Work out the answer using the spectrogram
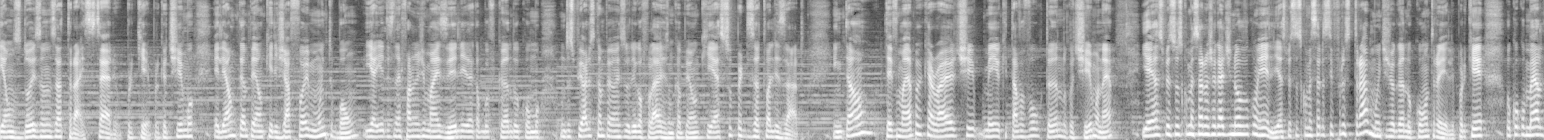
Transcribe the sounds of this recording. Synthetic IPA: aũzd̪ojzɐ̃nʊzat̪ɾa̰jsːɛɾjʊ̰poɾkḛpoɾkeʊt͡ʃĩmʊ | elɪɛũkɐ̃mpiɐ̃w̃kɪelɪʒafojmũj̃t̪ʊbõw̃ɪaielɪzneɾfaɾɐ̃w̃d͡ʒɪmajzelɪelɪakabowfi̥kɐ̃nd̪ʊkõmʊ | ũd̪ʊspiɔɾɪskɐ̃mpiõj̃zd̪ʊliɡoflɛʒɪzũkɐ̃mpiɐ̃w̃kʰɪɛsupeɾd͡ʒ̪ɪzat̪ualiza̰d̪ʊ | ẽnt̪ɐ̃w̃t̪evɪũmɐɛpʊkɐkɪɐɾajot͡ʃɪmejʊkɪ̥t̪avɐvowt̪ɐ̃nd̪ʊnʊkʊt͡ʃĩmʊnɛ | ɪaiɐspesoɐskõmesaɾɐ̃w̃ɐʒoɡaɾd͡ʒɪnovʊkõw̃elɪːɐspesoɐskõmesaɾɐ̃w̃asɪfɾust̪ɾaɾmũj̃t̪ʊʒoɡɐ̃nd̪ʊkõnt̪ɾɐelɪpoɾke | ʊkokumɛl

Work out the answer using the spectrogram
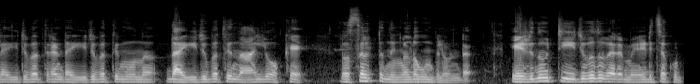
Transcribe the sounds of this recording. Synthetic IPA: ɐiɾubɐt̪ːiɾe̞ɳɖɨiɾubɐt̪ːimuːnːɨd̪aiɾubɐt̪ːinaːluo̞kːe̞ | risɐlʈːɨniŋːɐɭɽemumbiluɳɖɨ | e̞ɻunuːtːiːɾubɐðɨʋɐɾɐme̞ːɽit͡ɕːɐkuʈː

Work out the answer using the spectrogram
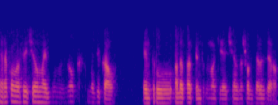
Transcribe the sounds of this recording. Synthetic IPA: jaɾakumvafit͡ʃe̞lmajbunʒokmuzikal | pe̞nt̪ɾuad̪ap̚t̪at̪̚pe̞nt̪ɾunokʲeat͡ʃenzaʃok̪zeɾoze̞ɾo̰

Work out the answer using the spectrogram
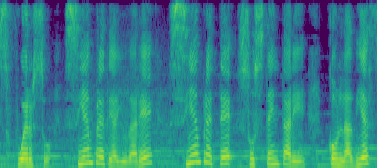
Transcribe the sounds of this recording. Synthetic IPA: sfweɾso̞ | sje̞mpɾe̞t̪e̞aʝuðaɾe̞ | sje̞mpɾe̞t̪esust̪e̞nt̪aɾe̞ | ko̞nlaðjes

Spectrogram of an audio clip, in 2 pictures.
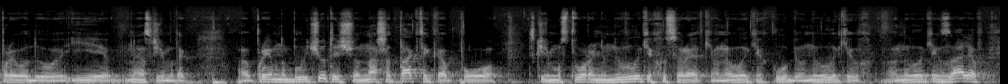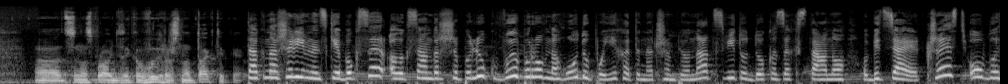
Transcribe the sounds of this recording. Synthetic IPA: pɾɪʋɔd̪ʊinʊjskɐʒimɔt̪ɑk | pɾɪjɛmnɔbʊlˠɔt͡ʃut̪ɪʃt͡ʃɔnɑʃɐt̪ɑkt̪ɪkɐpɔ | skɐʒimɔst̪ʋɔɾenʲːʊneʋelˠɪkɪxɔseɾɛt̪kʲiwnɛʋelˠɪkɪxklˠubʲiwneʋelˠɪkɪxneʋelˠɪkɪɣzɑlʲiw | t̪sɛnɐspɾɑwdʲit̪ɐkaʋɪɦɾɐʃnɐt̪ɑkt̪ɪkɐt̪ɑknɑʃɾʲiwnet͡sʲkɪjbɔksɛrɔlˠeksɑnd̪rʃepɔlʲukʋɪbʊɾɐwnɐɦɔd̪ʊpɔjixɐt̪ɪnɐt͡ʃemʲpʲiɔnɑt̪sʲʋʲit̪ʊd̪ɔkɐzɐxst̪ɑnʊ | ɔbʲit͡sʲajɛt͡ʃɛsʲtʲɔblˠɐs

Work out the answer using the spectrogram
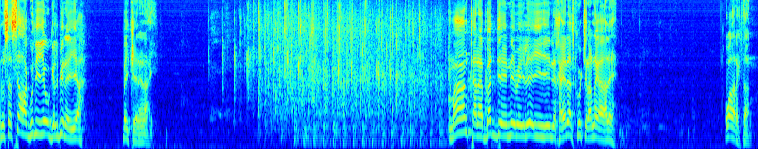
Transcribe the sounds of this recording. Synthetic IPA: nʊsɐsɐʕɑɡʊðɪjɐɣɔɡɐlbɪnɐjɐ | bɛjkʰɛːnɐna̰ːj | maːnt̪ʰɐnɐbɐd̪ɛːnɪβɛjlɛːjɪhiːnχɛjɾaːd̪̚kɐkʰʊt͡ʃɪɾːnːɐɣɐːlɛ | ɔwaːd̪ɐɾɐɡt̪ʰa̰ːn

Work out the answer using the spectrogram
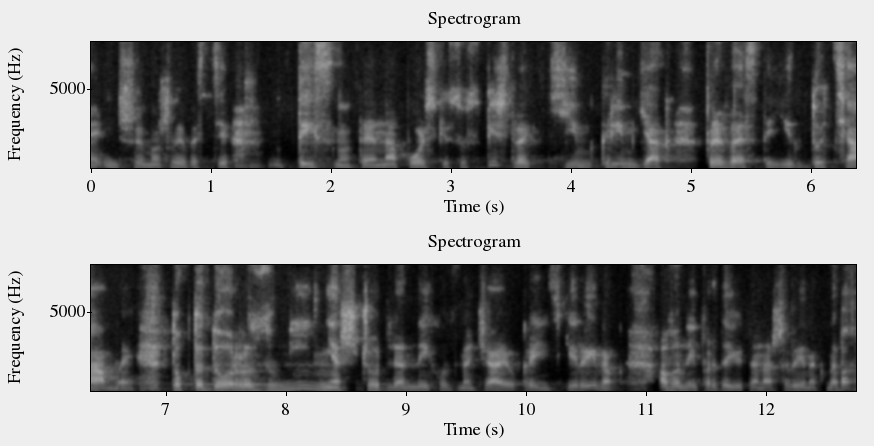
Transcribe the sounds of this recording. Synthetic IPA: ɛʔinʃɔjimɔʒlˠɪʋɔsʲtʲit̪ɪsnʊt̪ɪnɐpɔlʲsʲkʲɛsʊsʲpʲilʲst̪ʋɐkʲʰimkɾʲimjɐkpɾɪʋɛst̪ɪjixd̪ɔtʲa̰mɪ̰t̪ɔp̚t̪ɔd̪ɔrɔzʊmʲinʲːɐʃt͡ʃɔd̪lʲɐnɪxɔznɐt͡ʃajɛʊkɾɐjinʲsʲkʲɪjɾɪnɔkɐʋɔnɪpeɾed̪ɐjutʲnɐnɑʃrɪnɔknɐbɐɦ

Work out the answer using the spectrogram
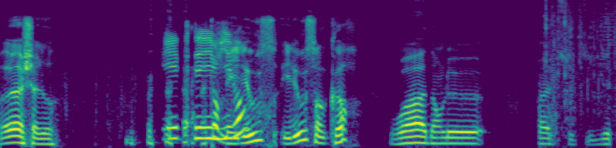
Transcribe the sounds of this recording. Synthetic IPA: walaʃad̪o | ieevĩleusileusɑ̃kɔʁ | wad̪ɑ̃lə | wɛt̪et̪d̪e

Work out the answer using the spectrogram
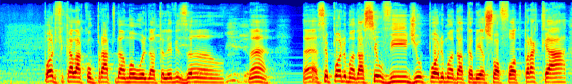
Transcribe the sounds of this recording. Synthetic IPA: pɔd͡ʒɪfi̥kaɾlakõpɾat̪ʊnɐmɐ̃w̃olɪnɐt̪elevizɐ̃w̃nɛ | nɛsepɔd͡ʒɪmɐ̃nd̪asewvid͡ʒɪʊpɔd͡ʒɪmɐ̃nd̪aɾt̪ɐ̃mbẽj̃ɐsuɐfɔt̪ʊ̥pɾaka

